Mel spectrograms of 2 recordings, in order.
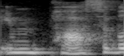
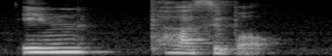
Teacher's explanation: ease of pronunciation it's easier to say impossible than in possible this is called an assimilation meaning that the two become similar they both become bilabial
